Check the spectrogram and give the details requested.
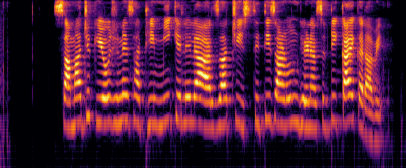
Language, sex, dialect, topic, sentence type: Marathi, female, Standard Marathi, banking, question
